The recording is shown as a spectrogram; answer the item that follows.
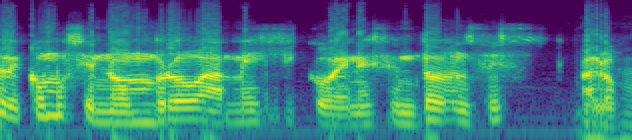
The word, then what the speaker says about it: México: tú lo lees se se lee Como México no pero en realidad es México o por ejemplo Xochimilco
